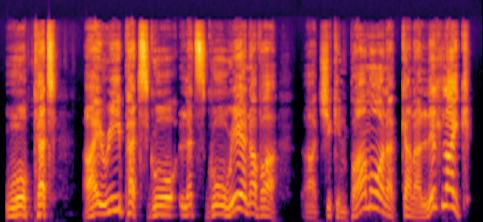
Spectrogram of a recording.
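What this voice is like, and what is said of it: Put-on Newcastle-ish English accent. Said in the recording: “It's always got to be a bit more sort of like Welsh or Newcastle-y.”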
